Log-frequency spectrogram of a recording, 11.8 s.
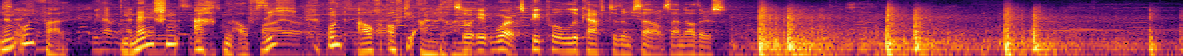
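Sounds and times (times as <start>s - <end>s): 
speech: 0.0s - 7.6s
crowd murmur and chatter: 2.3s - 6.6s, 7.2s - 11.8s
fireworks exploding: 7.4s - 11.8s.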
